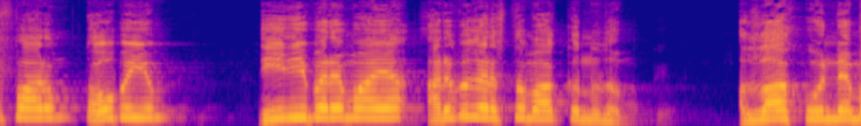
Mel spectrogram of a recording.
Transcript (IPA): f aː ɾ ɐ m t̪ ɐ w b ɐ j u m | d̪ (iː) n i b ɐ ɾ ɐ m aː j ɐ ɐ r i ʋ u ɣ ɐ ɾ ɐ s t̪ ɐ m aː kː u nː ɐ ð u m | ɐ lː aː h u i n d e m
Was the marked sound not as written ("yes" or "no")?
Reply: no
